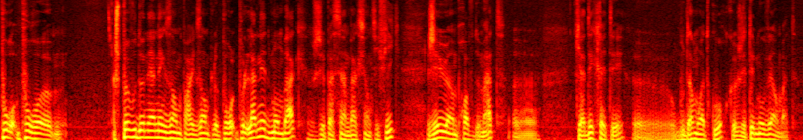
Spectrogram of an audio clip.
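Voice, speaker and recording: Gravelly dark-voiced man explaining earnestly. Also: lowish voice, normal speed, no echo. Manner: earnest, explaining with frequent hesitations and restarts. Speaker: interview guest. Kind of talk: personal account in an interview.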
